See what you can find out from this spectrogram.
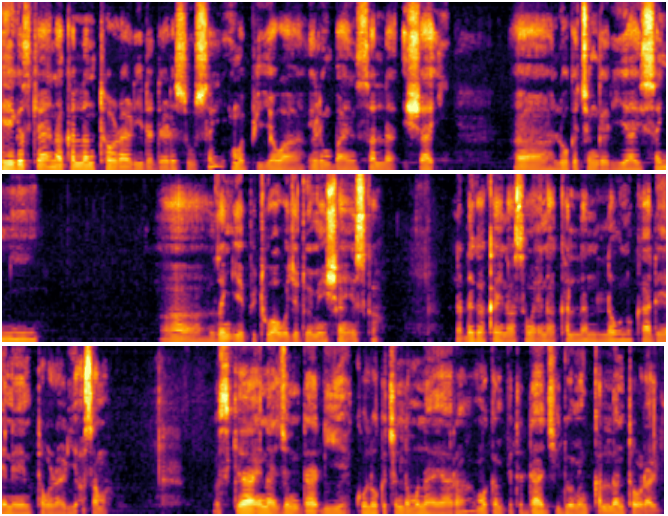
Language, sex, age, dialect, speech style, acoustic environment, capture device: Hausa, male, 25-34, Nigeria - Kano, excited; anxious, nature, mobile / Linux / Chrome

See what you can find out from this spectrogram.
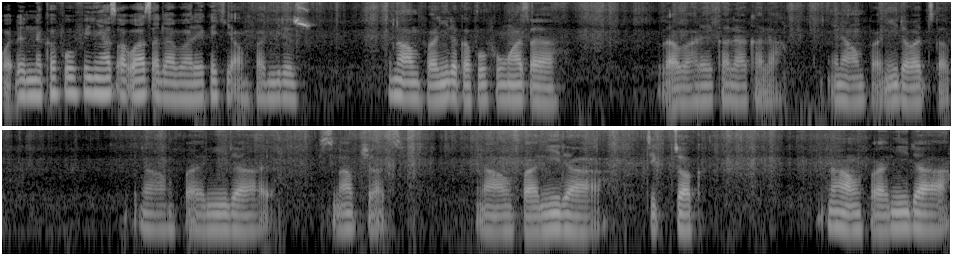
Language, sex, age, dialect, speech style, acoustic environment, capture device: Hausa, male, 18-24, Nigeria - Kano, nervous, construction; appliances, mobile / macOS / Safari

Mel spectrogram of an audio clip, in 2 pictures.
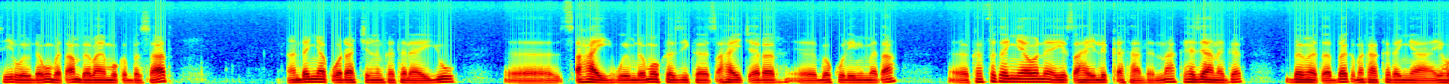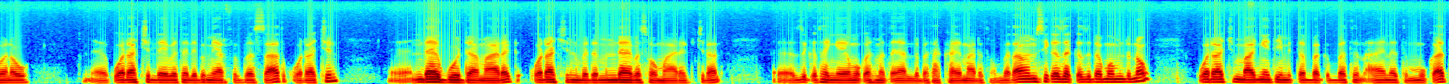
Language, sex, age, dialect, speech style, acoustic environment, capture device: Amharic, male, 25-34, Ethiopia - Gojjam, happy, silence, mobile / Linux / Chrome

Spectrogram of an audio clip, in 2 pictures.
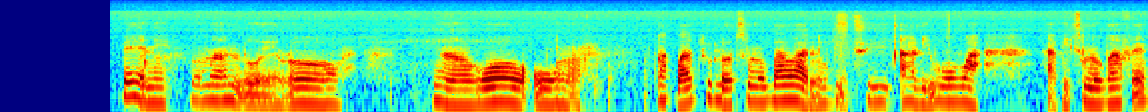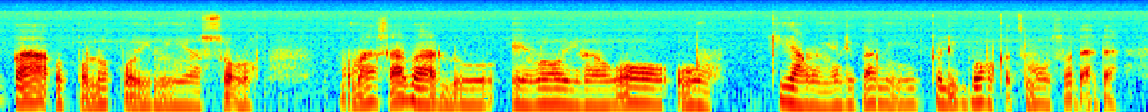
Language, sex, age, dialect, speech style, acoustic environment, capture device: Yoruba, female, 25-34, Nigeria - Ibadan, relaxed, silence, mobile / Linux / Chrome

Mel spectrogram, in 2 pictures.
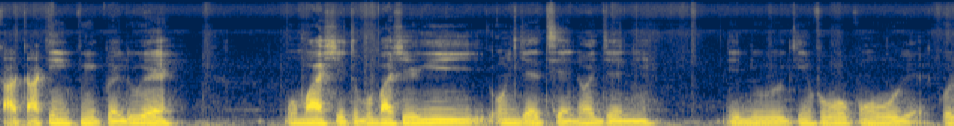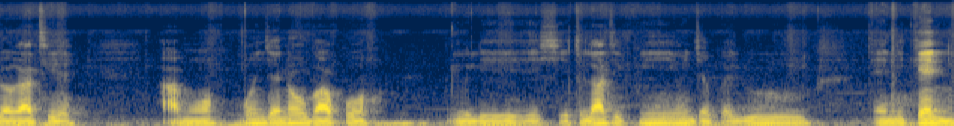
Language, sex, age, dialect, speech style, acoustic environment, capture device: Yoruba, male, 25-34, Nigeria - Lagos Yoruba, focused, appliances, mobile / Linux / Chrome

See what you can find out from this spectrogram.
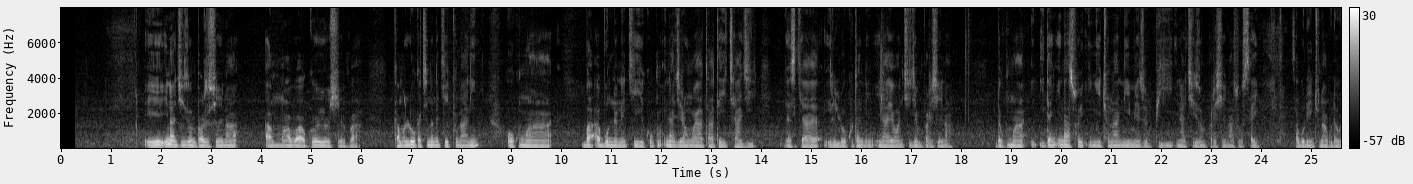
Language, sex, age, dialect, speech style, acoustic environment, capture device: Hausa, male, 18-24, Nigeria - Nigerian Standard, happy; excited; focused, silence; nature; appliances, mobile / Linux / Chrome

